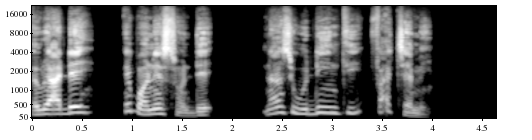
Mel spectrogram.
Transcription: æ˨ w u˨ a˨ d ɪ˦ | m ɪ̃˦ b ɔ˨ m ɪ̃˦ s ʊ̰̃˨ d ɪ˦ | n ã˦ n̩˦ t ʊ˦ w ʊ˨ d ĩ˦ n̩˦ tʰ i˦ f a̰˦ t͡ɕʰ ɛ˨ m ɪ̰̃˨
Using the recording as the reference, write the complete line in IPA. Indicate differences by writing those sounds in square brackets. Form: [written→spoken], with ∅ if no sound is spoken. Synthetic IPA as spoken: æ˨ w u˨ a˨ d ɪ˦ | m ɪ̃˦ b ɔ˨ [m→n] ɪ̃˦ s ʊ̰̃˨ d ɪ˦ | n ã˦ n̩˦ [t→s] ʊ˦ w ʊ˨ d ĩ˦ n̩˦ tʰ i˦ f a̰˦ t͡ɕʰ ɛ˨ m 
